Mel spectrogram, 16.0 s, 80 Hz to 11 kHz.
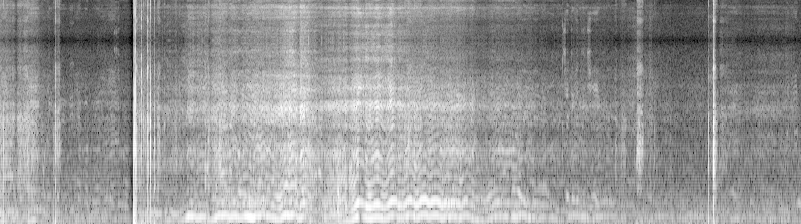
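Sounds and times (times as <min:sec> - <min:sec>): motorcycle engine revving: 0:02.7 - 0:14.5.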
